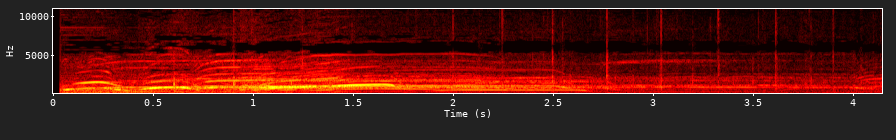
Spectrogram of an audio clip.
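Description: Concert audience cheering and whooping, many voices sliding up and down in pitch, loudest in the first couple of seconds and then dying down.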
